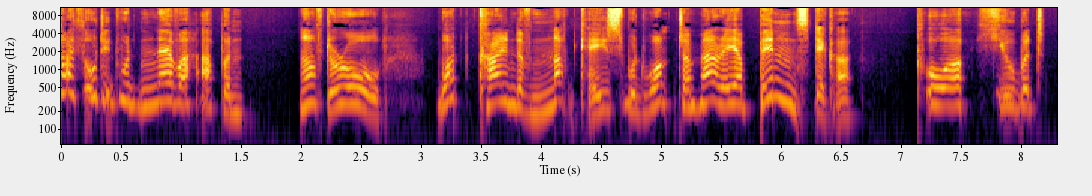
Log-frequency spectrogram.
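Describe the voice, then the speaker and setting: A loud, indignant old-fashioned storybook king, bald and put-upon, roaring his complaints in a high, lively, strained voice, as a woman narrator puts him on. The sound is close and dry. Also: dry recording. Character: blustering bald male king, grumpy and complaining.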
